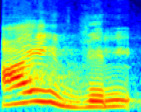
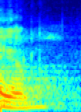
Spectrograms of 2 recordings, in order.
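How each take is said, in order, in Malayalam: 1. രണ്ട് വാക്കുകളും പൂർണ്ണമായി പറയുന്നു. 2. രണ്ട് വാക്കുകളും ചേർന്ന് ഒരു ചെറിയ ശബ്ദമായി മാറുന്നു. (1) "ഐ വിൽ അല്ല"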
